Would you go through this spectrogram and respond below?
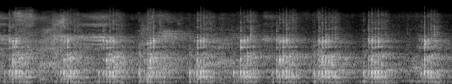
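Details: Pigs in a farrowing pen grunting in a steady rhythm, about two short nasal grunts per second, with a faint higher squealing layer over the pulses.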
